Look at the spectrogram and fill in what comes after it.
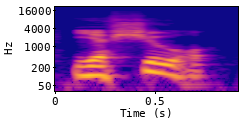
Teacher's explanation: it probably was pronounced something more like Yeshua where you're constricting the throat to to end the ooh vowel rather than adding that little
